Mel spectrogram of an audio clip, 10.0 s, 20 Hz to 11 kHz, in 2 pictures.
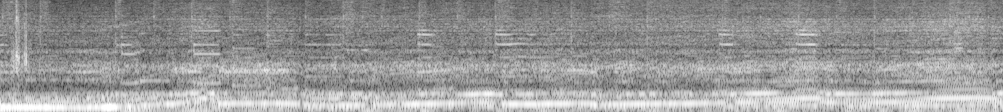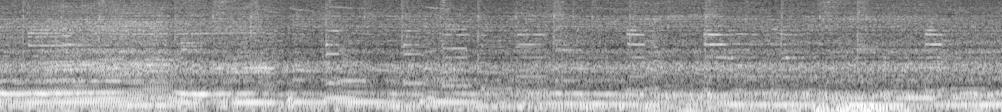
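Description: An F1 24 race car pulls away from the start, its engine loud and close as it revs up through a rising, stepping whine of gear changes.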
